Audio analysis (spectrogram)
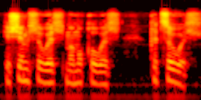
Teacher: it has the effect of softening the barred L at the end of ush into a W. So when we add ish to ush, it becomes uish. · Term: softening ending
